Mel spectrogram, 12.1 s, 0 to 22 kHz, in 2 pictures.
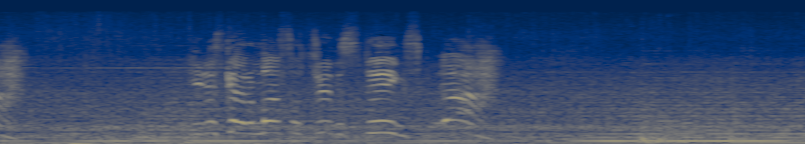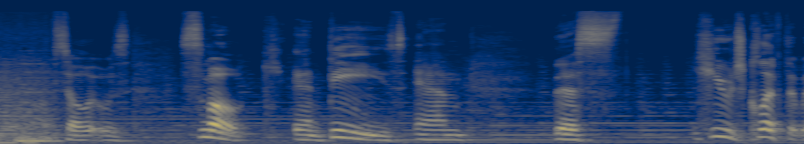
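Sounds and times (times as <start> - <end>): ominous drone music: 0.0 - 8.3.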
